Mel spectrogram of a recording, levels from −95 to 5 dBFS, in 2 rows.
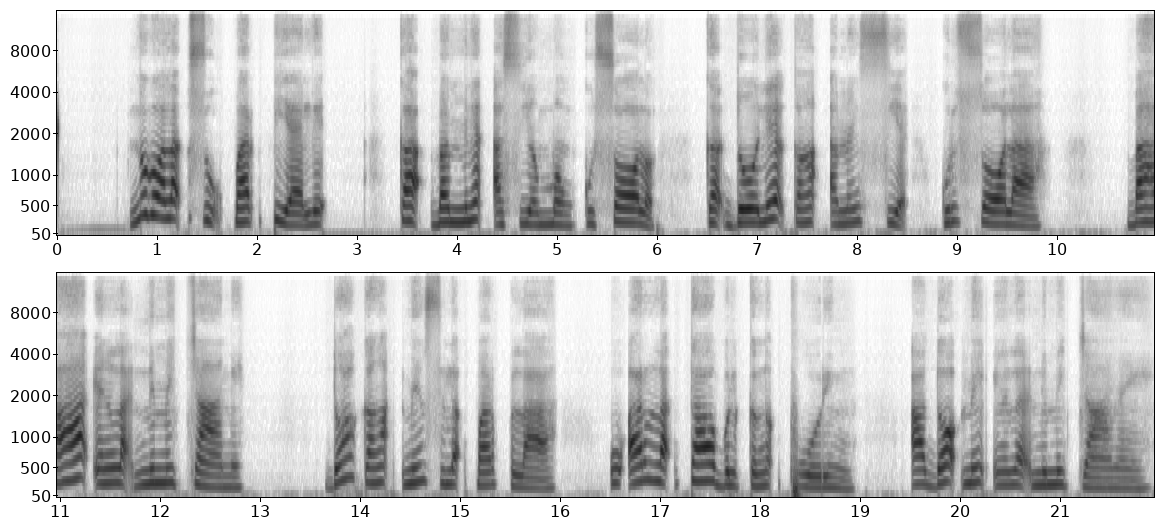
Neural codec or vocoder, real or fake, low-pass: autoencoder, 48 kHz, 32 numbers a frame, DAC-VAE, trained on Japanese speech; fake; 14.4 kHz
